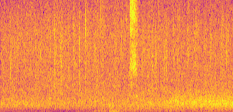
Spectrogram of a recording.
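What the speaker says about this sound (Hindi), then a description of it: "आयशा, उसकी आवाज बारिश में खो गई" Steady rain falls throughout a Hindi audio drama, a soft continuous hiss with a faint low rumble partway through and no voices.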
